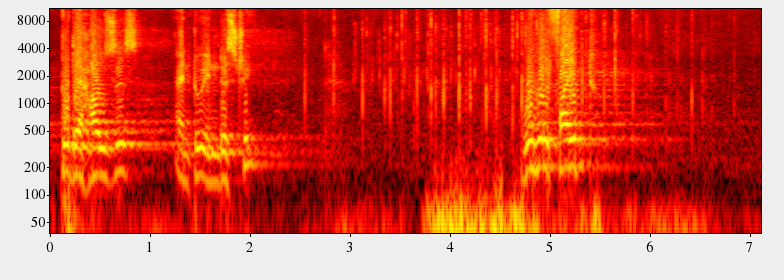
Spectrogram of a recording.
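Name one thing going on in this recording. A middle-aged man speaks loudly into a microphone through loudspeakers, with echo outdoors.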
